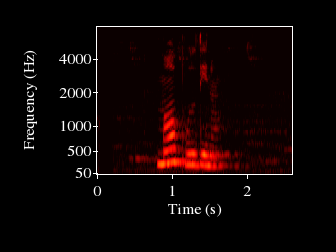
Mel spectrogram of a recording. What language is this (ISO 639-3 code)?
nep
